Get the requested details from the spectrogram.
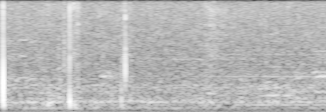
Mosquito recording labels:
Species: Anopheles gambiae s.s.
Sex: female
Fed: unfed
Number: one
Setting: insect culture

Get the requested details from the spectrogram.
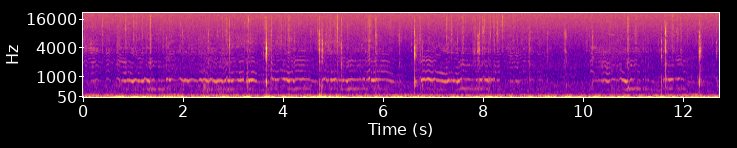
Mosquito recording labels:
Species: Mansonia africanus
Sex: female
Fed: unfed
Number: one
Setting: cup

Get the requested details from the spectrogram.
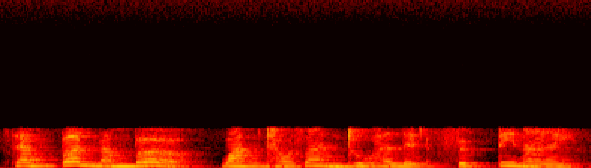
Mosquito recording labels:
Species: no mosquito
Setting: cup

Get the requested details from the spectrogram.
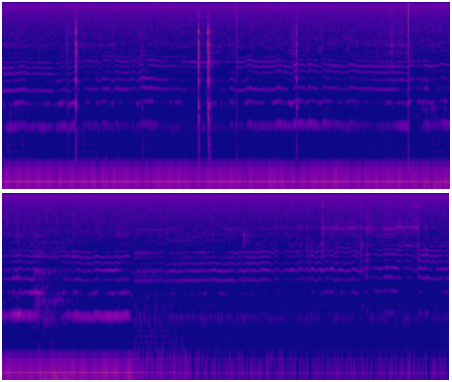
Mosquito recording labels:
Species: Culex quinquefasciatus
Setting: cup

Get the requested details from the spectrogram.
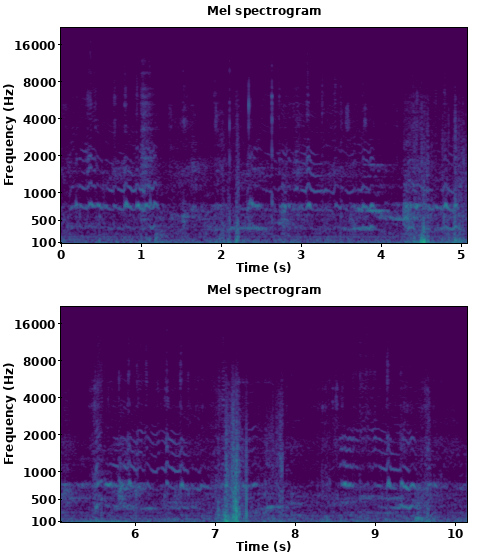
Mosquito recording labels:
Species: Mansonia uniformis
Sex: female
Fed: unfed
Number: one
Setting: cup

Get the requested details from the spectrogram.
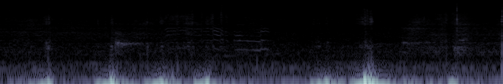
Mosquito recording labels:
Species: Anopheles squamosus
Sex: female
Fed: unfed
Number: one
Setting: cup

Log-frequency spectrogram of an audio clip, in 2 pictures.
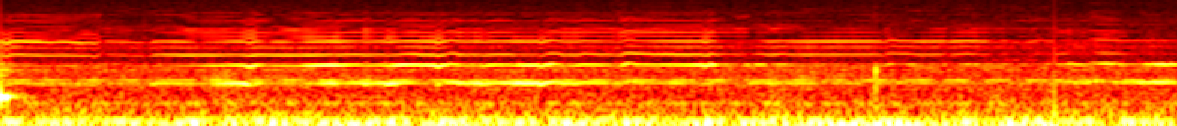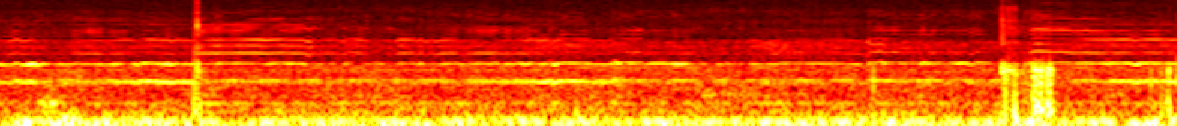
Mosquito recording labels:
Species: Culex quinquefasciatus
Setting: cup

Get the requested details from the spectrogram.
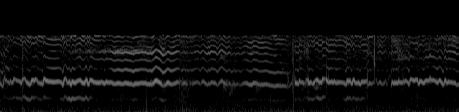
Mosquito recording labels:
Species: Anopheles maculatus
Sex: female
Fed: blood-fed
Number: one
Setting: cup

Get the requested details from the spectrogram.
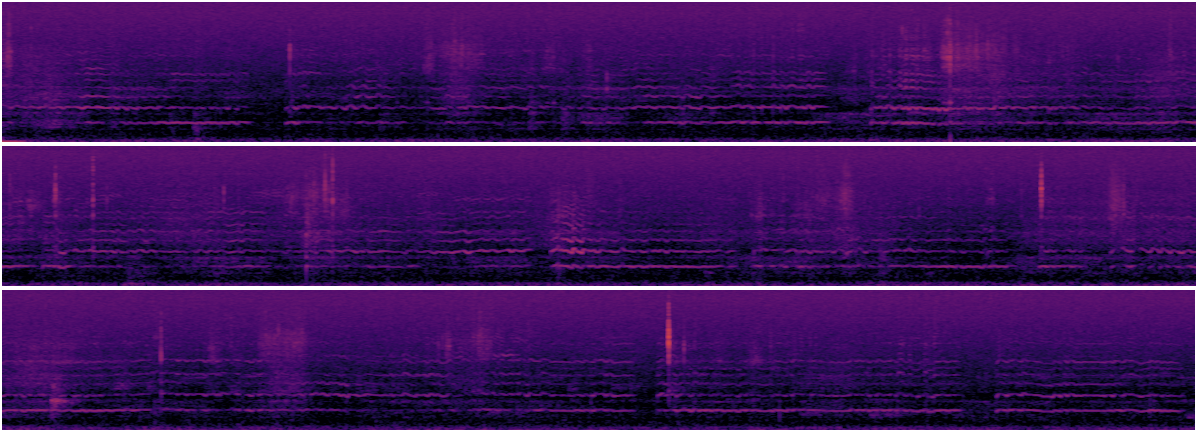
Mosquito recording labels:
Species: Anopheles funestus s.s.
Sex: female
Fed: unfed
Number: one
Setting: cup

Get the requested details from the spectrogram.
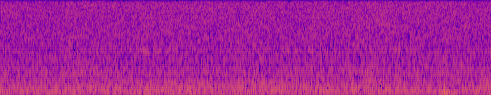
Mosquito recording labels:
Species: Anopheles gambiae s.s.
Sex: female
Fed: unfed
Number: one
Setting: insect culture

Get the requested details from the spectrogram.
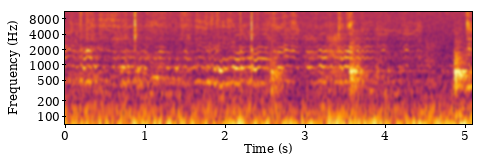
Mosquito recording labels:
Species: Anopheles arabiensis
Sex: male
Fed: unfed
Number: one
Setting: cup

